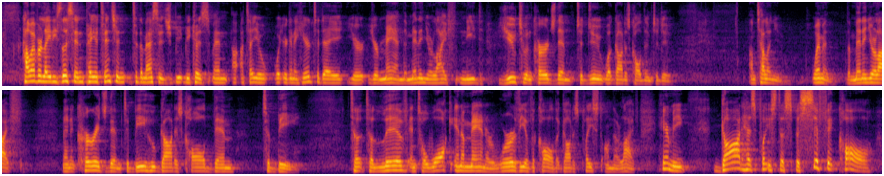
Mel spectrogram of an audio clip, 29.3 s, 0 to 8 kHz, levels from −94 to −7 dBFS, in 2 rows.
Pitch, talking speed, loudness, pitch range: 135 Hz, 180 wpm, -26 LUFS, 125-150 Hz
